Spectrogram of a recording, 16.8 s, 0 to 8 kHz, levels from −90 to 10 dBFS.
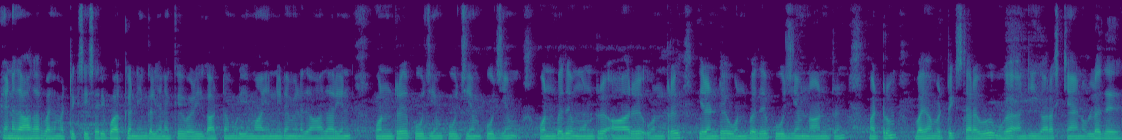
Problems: background sounds at intervals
